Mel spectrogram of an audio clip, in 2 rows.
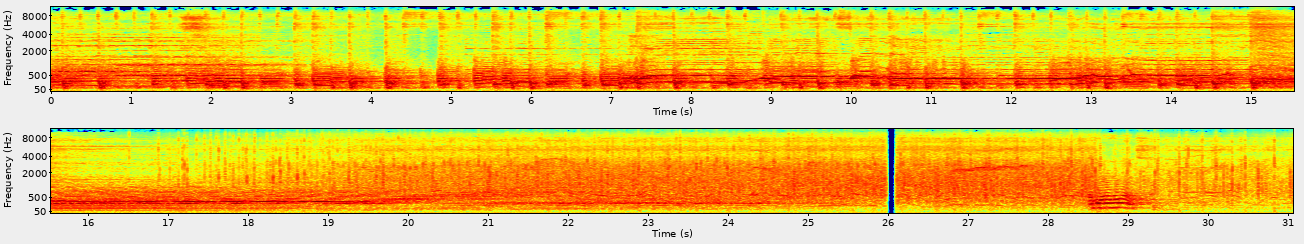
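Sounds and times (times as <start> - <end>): audience applauding and cheering: 15.5 - 31.0
man speaking over pa: 28.4 - 30.0.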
